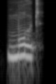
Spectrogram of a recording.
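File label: "moot", Indian English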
